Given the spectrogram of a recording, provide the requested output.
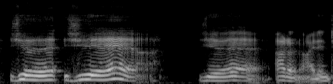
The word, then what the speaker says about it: Jouer: Oh, actually my husband tried to help teach me how to pronounce this. It's Jouer.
